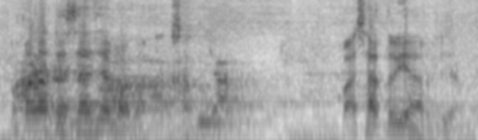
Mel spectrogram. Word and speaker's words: Satoejar: Pak Satuyar. Iya, Pak Satuyar. Satuyar. Iya, ejaan lama, Pak. Iya, J dibaca Y.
